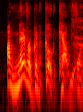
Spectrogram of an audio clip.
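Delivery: bad put-on twang accent. Quoting what a man told him, the speaker does a bad twang accent. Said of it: "I'm going to do a bad accent".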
